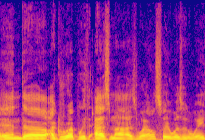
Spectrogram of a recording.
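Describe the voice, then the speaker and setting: A man's dark, mellow tone with a slight French accent. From France, Normandy. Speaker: harmonica player. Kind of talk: interview. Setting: studio.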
